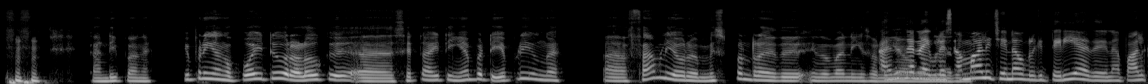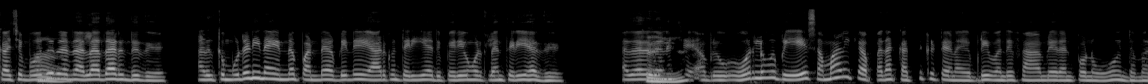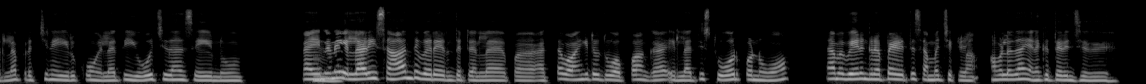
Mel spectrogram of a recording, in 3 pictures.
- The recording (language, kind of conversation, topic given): Tamil, podcast, பணிக்கு இடம் மாறினால் உங்கள் குடும்ப வாழ்க்கையுடன் சமநிலையை எப்படி காக்கிறீர்கள்?
- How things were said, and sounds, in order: laugh; in English: "பட்"; in English: "ஃபேமிலிய"; laughing while speaking: "தெரியாது"; in English: "ஃபேமிலிய ரன்"; in English: "ஸ்டோர்"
